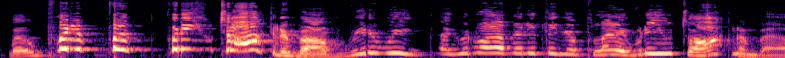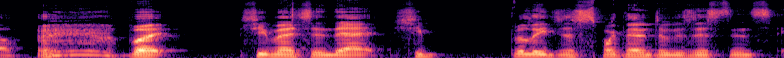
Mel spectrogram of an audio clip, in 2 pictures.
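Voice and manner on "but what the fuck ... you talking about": high, loud mock panic from the agent; agent freaking out. Vlogger imitating the agent's panic, high loud squeal. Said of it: "Even my agent's like".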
